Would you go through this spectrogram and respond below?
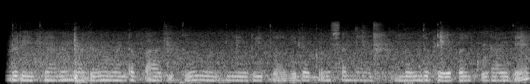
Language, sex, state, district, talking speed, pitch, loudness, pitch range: Kannada, female, Karnataka, Dharwad, 125 wpm, 190 Hz, -17 LUFS, 185-195 Hz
